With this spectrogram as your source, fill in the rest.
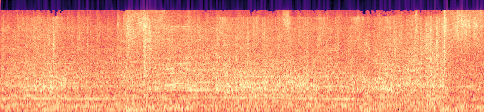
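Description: A powerful car engine roars at high speed.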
